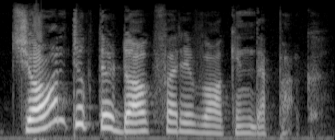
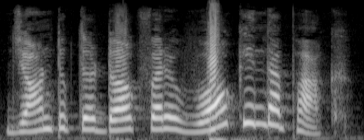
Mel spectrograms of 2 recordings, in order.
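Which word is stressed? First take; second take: John; walk. First: The stress falls on the word John. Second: The stress falls on the word walk. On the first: It was John who took the dog. "immediately the stress I am giving on John" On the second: It was a walk he took it for. "if you give a stress on walk"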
